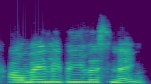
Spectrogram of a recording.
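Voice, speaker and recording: A woman from Israel talks through a car speakerphone while driving. Her voice sits high and bright, and she speaks haltingly. The sound is muffled and dry, with no room around it. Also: no echo. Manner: hesitant, halting, with short laughs. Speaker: meeting participant from an antiquities authority. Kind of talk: casual introduction in a video meeting.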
